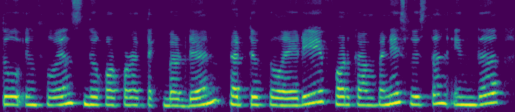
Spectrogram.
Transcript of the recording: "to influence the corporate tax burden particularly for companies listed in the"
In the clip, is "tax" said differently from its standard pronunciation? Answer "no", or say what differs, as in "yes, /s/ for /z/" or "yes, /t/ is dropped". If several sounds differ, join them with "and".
yes, /s/ is dropped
